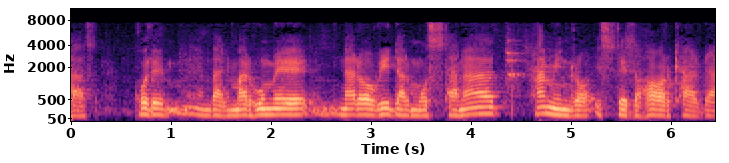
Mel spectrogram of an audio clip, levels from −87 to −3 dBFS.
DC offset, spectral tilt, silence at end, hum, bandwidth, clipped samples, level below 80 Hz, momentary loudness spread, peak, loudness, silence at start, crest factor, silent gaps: under 0.1%; -6.5 dB/octave; 0 s; none; 7.8 kHz; under 0.1%; -62 dBFS; 8 LU; -4 dBFS; -20 LUFS; 0 s; 16 dB; none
